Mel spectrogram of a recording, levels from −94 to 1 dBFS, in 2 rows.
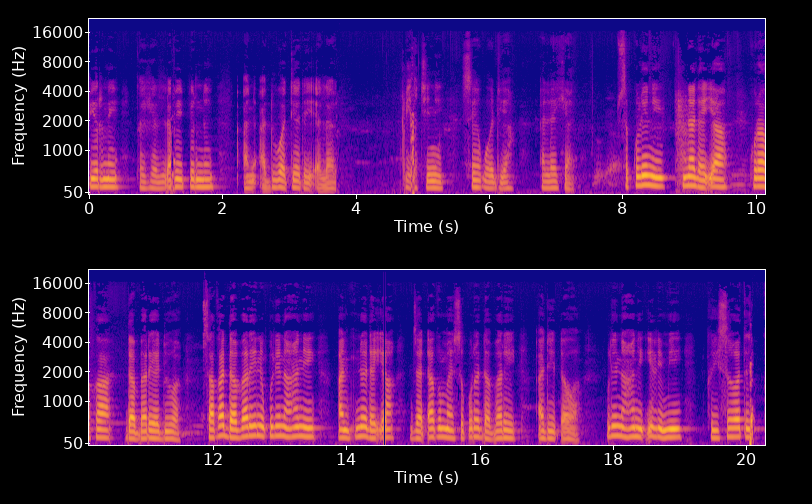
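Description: At 1.22, 3.70, 4.82, 11.85, 14.57 and 20.05 s, the speech briefly breaks up for 44 to 84 ms and skips ahead, likely a broken MP3 bit reservoir after dropped 26.1 ms frames.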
